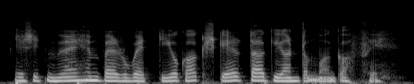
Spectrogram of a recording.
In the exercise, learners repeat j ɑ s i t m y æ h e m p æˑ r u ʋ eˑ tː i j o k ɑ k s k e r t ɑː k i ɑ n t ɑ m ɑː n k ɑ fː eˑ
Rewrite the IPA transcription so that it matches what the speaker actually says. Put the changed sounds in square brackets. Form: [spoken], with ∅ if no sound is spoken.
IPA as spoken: j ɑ s i t m y æ h e m p æˑ r u ʋ eˑ tː i j o k ɑ k s k e r t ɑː k i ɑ n t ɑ m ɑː [ŋ] k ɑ fː eˑ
